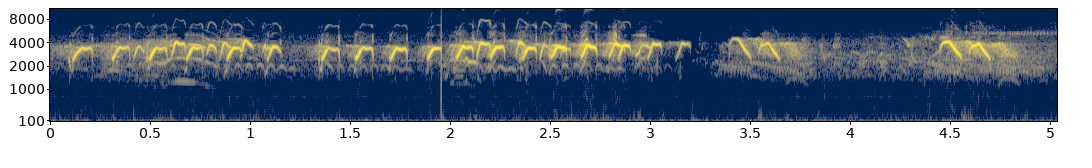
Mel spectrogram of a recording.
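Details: Wood sandpiper calling: rapid series of sharp, high, downslurred whistled notes, many run together in quick bursts, then a pause and two shorter doubled notes near the end.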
